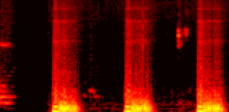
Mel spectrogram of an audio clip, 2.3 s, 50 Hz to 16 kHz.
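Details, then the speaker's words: Thin elderly woman with tachycardic irregular rhythm (atrial fibrillation), crackles, elevated JVP: harsh crescendo-decrescendo systolic murmur obscuring S2; aortic stenosis, echo showing calcified aortic valve, valve area 0.6. "you can hear that it kind of has um a crespendo de crescendo character and there's obscuration of the s2 and so this is a patient that um likely has um aortic stenosis"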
